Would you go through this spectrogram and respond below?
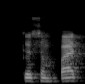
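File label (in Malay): "kesempatan", Malay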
